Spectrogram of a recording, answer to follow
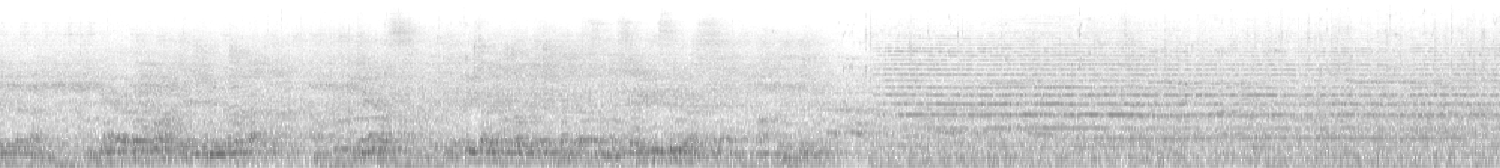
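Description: Basketball arena during a stoppage: crowd voices and a basketball bouncing on the hardwood court, echoing in the hall. About halfway through, a long steady pitched tone with overtones starts and holds to the end.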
